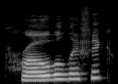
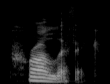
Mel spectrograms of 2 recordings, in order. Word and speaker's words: prolific: So I looked up some examples, and in my opinion, the way that I say it and that I think sounds the most natural, instead of prolific, prolific. Both are correct.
